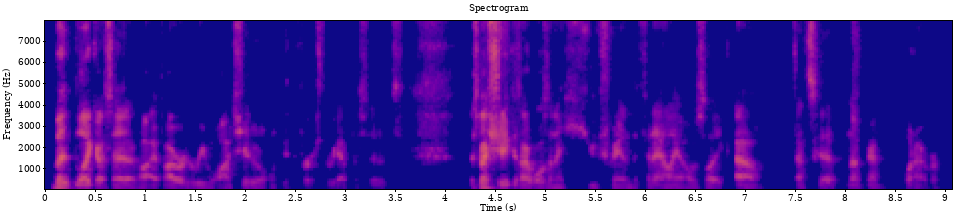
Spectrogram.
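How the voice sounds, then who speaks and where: A man's voice: deep voice, vocal fry, fairly bright tone. A young man hosting a casual live stream, reading out viewer comments and chatting loosely with plenty of fillers. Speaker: movie channel host.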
